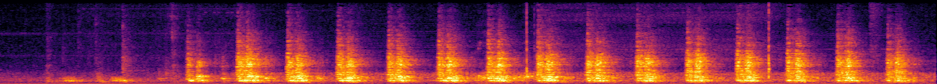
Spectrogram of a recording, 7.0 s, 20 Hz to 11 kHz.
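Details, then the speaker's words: Fetal heartbeat at a 12-week ultrasound: regular rapid whooshing beats at about 159 per minute, a normal rhythm within the 120–180 range; baby facing down toward the back. "How fast is it? So that's a normal rhythm. Then based on the rhythm, it calculates how fast it is here. It's about 159 beats a minute. So 120 to 180 is normal."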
